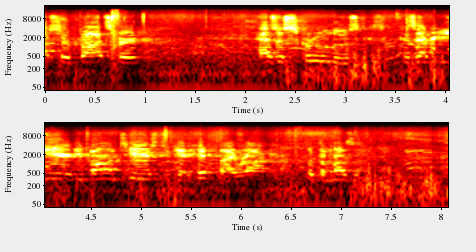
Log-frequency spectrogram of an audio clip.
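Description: A man speaks into a handheld microphone, heard over a loudspeaker outdoors.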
